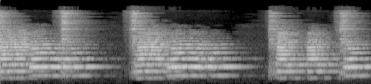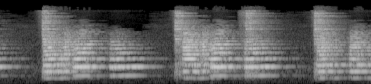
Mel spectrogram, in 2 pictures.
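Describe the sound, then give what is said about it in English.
Kombu horns from an ancient South Indian war and worship music tradition sound loud, bright, buzzing blasts, repeated many times in overlapping bursts that each start strong and then tail off, with no voices. “This is a very ancient cultural war and worship tradition of South India. It's called the Kombu Pattu, and it sounds like this.”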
